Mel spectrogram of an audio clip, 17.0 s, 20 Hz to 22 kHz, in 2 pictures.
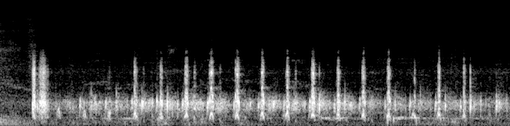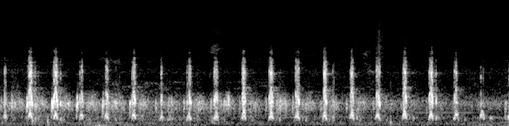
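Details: Rapid, regular fetal heartbeat at about 140 per minute over a steady hum; fetal heartbeat.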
